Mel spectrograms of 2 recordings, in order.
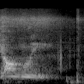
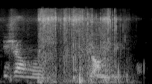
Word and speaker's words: Zhongli: I mean, apparently, in the original dialect, it's a little different, but it's Zhongli. Zhongli.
